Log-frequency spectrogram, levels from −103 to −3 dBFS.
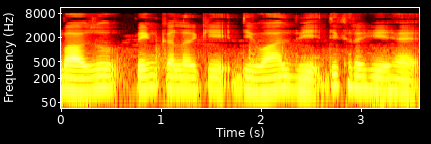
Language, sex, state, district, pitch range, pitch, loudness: Hindi, male, Punjab, Pathankot, 100-115 Hz, 110 Hz, -21 LUFS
